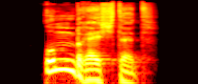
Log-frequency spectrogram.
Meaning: second-person plural dependent subjunctive II of umbringen
- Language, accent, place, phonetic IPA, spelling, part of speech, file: German, Germany, Berlin, [ˈʊmˌbʁɛçtət], umbrächtet, verb, De-umbrächtet.ogg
